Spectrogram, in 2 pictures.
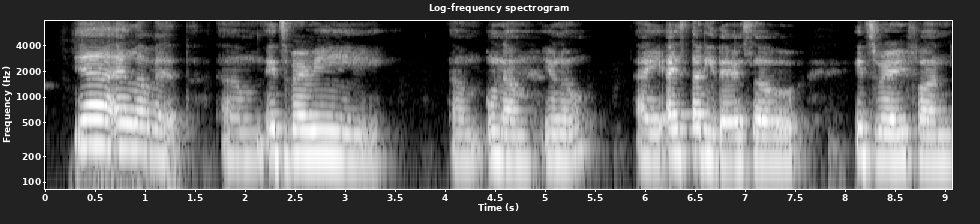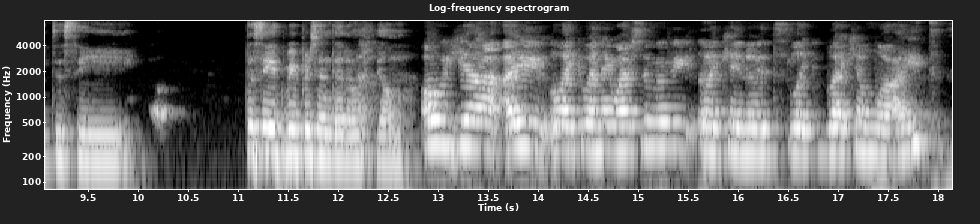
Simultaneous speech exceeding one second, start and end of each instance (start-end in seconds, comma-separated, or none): none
